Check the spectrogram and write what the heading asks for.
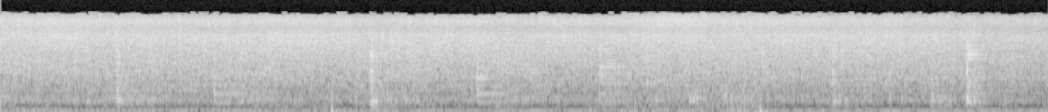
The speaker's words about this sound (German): So, die Zwiebeln haben jetzt wunderschön Farbe. Das Fleisch auch, ihr hört das, rutschelt schön.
